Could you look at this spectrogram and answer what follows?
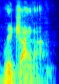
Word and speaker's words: Regina: just say vagina I said the city that rhymes with fun Regina yes oh okay gotcha okay yeah Deadpool first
